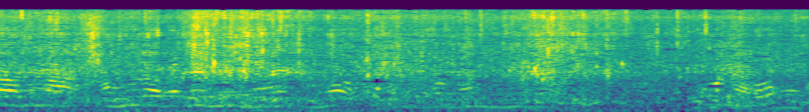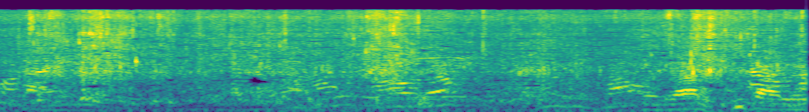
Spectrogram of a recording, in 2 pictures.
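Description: Several voices talking in the background over the wash of people wading through knee-deep floodwater, with wind on the microphone.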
